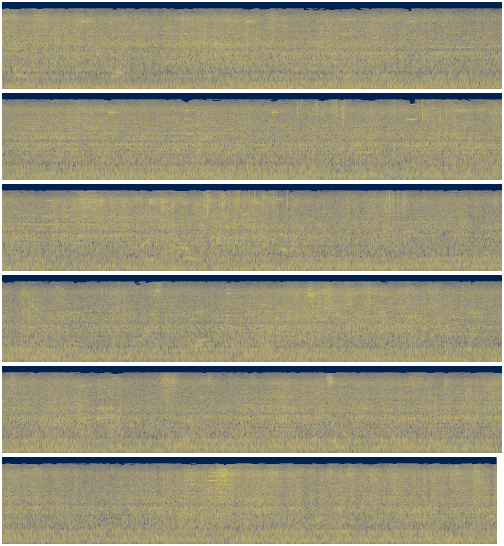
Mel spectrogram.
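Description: A freight train rumbles past close by, its wheels clattering and squealing on the rails.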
